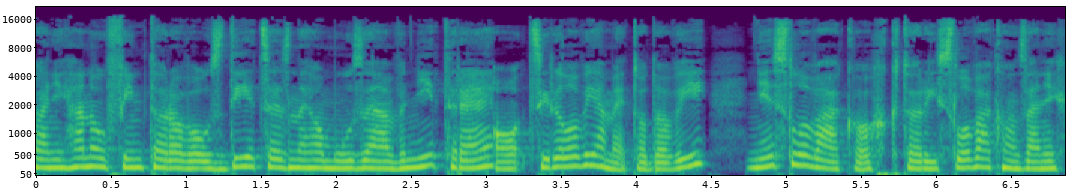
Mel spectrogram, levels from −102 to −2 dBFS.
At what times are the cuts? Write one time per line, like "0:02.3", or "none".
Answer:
0:03.0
